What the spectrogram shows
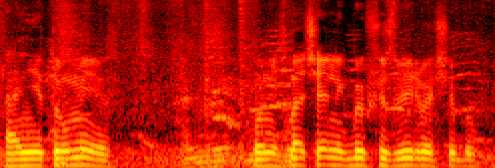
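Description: A man's voice: mid-range voice, little pitch movement, quick pace, crowd noise. A man acting as a citizen activist, talking confrontationally on camera in a sarcastic, taunting manner. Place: indoors, supermarket. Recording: noisy supermarket room, handheld camera.

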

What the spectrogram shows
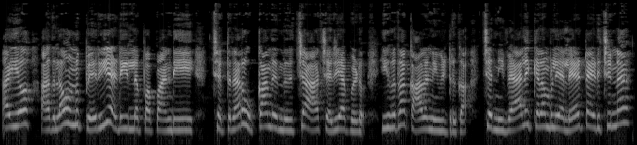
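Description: A woman's voice: extremely high pitch, racing, fairly bright tone, dry recording. A woman voicing an indulgent, fussing village mother in a cartoon, scolding her son fondly. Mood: indulgent, fussy. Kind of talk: Tamil cartoon voice acting.

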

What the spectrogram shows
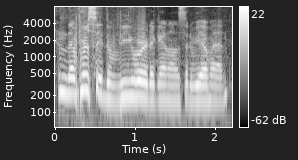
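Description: A man streaming a game, chatting casually and excitably, swearing freely as he talks to his viewers. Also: a little high, normal speed, faint music behind. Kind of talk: casual live-stream chat.

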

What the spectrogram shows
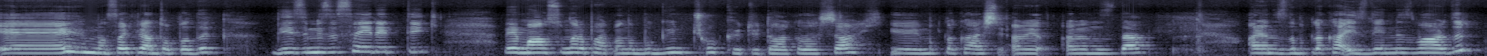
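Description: A woman in her thirties chatting casually and homely to her viewers in a home vlog, full of fillers. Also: on the high side. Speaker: vlogger. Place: at home, kitchen then living room.

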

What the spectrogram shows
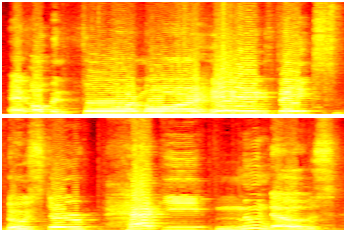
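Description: A young adult man hosts a trading card-opening video at home, chatting casually and playfully with viewers and his pet as he comments on the cards. His voice is high and fairly bright. The small room gives it a reverberant sound.

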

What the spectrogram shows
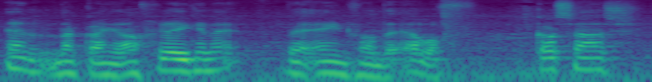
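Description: An older man, working as a vlogger, chats his way through a large supermarket, pointing things out as he walks in a casual shopping-vlog style. His voice is mid-range with a darkish tone at a normal speed, and faint music plays in the background.

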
